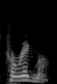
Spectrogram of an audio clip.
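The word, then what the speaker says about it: kerygma: Wrath to come now there's a Greek word that describes the proclamation of the Gospel it's carigma you may have heard this before but it's carigma it's spelled key r k key k e r y g m a carigma and in verse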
